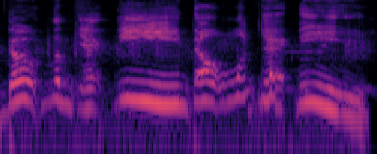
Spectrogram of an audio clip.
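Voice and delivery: high, slow, soft whine; mock guilty plea. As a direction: plead to be spared her sad stare. Retold guilty plea under her gaze.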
